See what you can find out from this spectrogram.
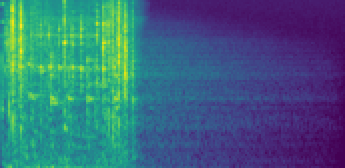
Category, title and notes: Sound effects > Other mechanisms, engines, machines
Complex Mechanism Medium
Sound of moving/aligning a crane/mechanical arm created for a video game. The crane action sound got changed to an UI sound so I can share this one free. Created from organic recordings of gears, mechanical gizmos and industrial sounds.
